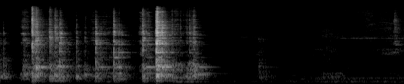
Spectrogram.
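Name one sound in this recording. A metal lid clanks as it is lifted off a pot.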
